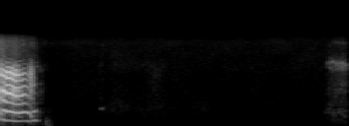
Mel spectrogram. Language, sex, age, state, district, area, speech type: Dogri, female, 30-45, Jammu and Kashmir, Udhampur, rural, conversation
